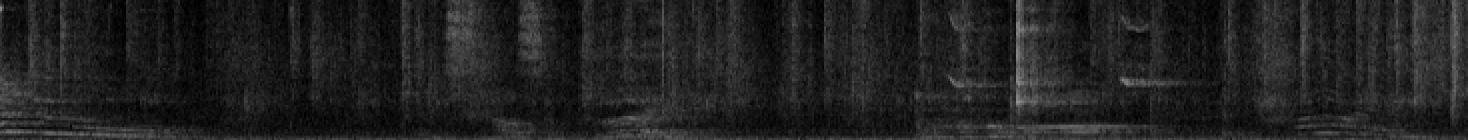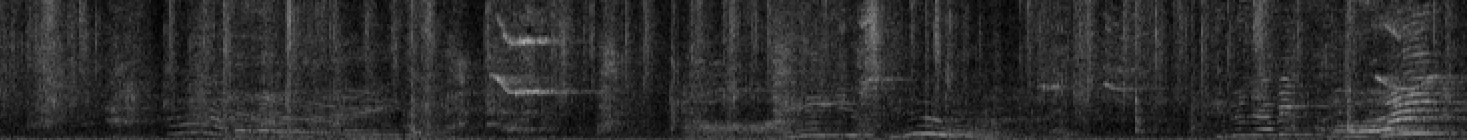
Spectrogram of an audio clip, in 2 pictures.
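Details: Jack Russell and Heeler mix dog reunited with its owners: repeated high, rising and falling whines in quick series, continuing through the clip, with excited people's voices mixed in.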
